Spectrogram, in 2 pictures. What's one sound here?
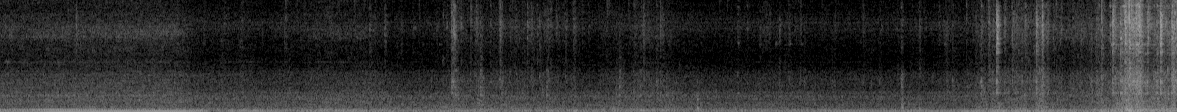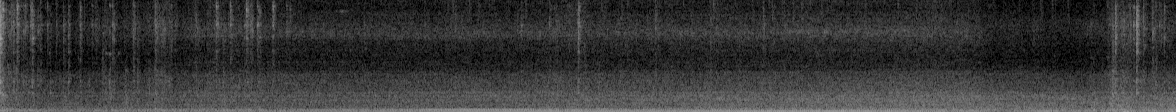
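A car engine hums steadily from inside the car, rising as the car speeds up.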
